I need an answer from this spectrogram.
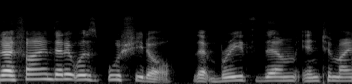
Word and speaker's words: Bushido: wife I found that without understanding feudalism and Bushido footnote pronounced bu sh do in putting Japanese words and names into English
